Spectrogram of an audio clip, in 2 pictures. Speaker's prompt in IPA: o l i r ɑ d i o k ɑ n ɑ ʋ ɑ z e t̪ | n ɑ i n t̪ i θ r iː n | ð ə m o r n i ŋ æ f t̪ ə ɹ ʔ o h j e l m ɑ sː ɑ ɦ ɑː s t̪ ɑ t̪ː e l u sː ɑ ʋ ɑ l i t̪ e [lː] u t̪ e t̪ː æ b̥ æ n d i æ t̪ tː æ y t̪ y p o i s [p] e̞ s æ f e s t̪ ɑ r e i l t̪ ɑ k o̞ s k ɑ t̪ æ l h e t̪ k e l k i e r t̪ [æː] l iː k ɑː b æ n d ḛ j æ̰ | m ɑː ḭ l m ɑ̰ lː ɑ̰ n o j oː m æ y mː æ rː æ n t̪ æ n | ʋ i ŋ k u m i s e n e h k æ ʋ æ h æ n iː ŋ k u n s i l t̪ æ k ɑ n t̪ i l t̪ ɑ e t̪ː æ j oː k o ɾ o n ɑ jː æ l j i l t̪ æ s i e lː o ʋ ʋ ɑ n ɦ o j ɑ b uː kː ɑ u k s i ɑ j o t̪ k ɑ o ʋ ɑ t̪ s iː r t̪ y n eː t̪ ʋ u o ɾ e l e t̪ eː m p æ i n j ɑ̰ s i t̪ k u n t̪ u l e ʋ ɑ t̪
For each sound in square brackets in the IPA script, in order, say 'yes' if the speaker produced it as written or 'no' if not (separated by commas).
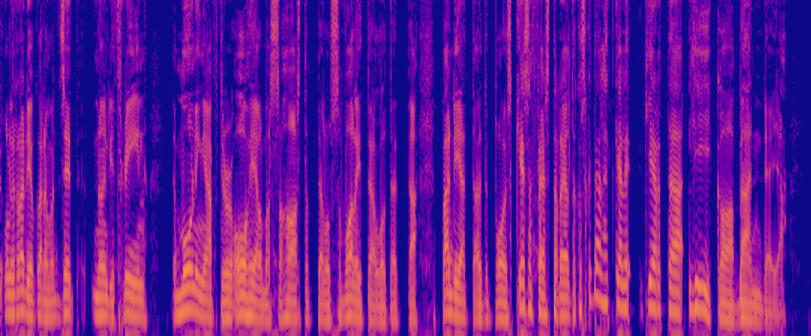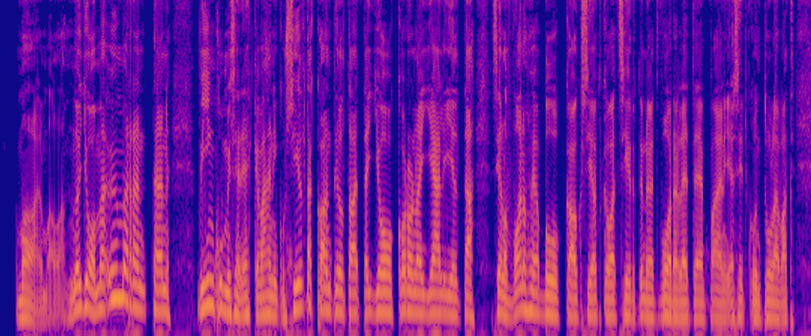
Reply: yes, no, yes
